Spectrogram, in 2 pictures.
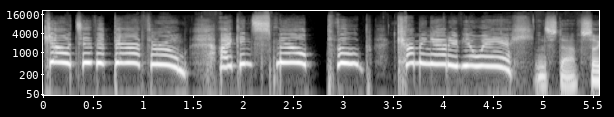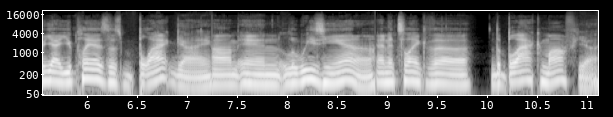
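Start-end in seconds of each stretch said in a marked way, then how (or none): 0.0-4.9 acted-out, very high, shrieking, screaming yell. Retelling a viral clip of a kid's mom behind him: imitating a mom screaming. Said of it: "his mom is just screaming at him".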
